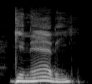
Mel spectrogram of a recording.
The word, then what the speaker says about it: Gennady: Gennady, that's how you're supposed to say his name.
